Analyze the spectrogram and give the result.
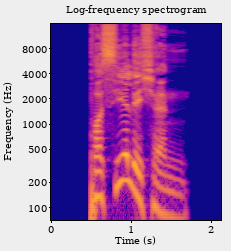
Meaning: inflection of possierlich: 1. strong genitive masculine/neuter singular 2. weak/mixed genitive/dative all-gender singular 3. strong/weak/mixed accusative masculine singular 4. strong dative plural
- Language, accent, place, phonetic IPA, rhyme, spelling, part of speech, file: German, Germany, Berlin, [pɔˈsiːɐ̯lɪçn̩], -iːɐ̯lɪçn̩, possierlichen, adjective, De-possierlichen.ogg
